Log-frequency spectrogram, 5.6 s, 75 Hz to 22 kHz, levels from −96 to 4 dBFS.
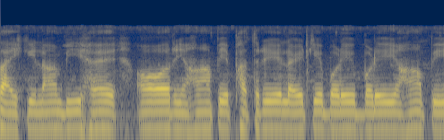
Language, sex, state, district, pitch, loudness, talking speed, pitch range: Hindi, male, Maharashtra, Mumbai Suburban, 120 Hz, -19 LUFS, 140 wpm, 115-120 Hz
